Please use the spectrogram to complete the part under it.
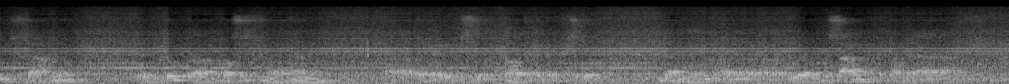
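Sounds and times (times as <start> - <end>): background hiss and hum: 0.0 - 10.0.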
